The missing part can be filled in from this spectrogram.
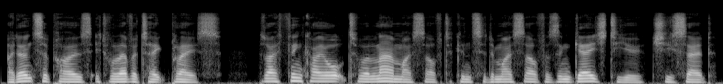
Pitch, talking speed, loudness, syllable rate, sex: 120 Hz, 205 wpm, -17 LUFS, 5.4 syllables/s, male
